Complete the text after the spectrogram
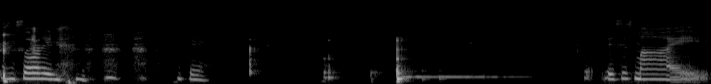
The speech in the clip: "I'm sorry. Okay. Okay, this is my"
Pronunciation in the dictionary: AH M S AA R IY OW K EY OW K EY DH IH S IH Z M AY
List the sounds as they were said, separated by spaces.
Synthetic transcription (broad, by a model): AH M S AA R IY OW K EY OW K EY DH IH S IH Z M AY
